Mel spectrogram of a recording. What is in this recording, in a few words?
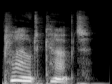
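"cloud capped", British English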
